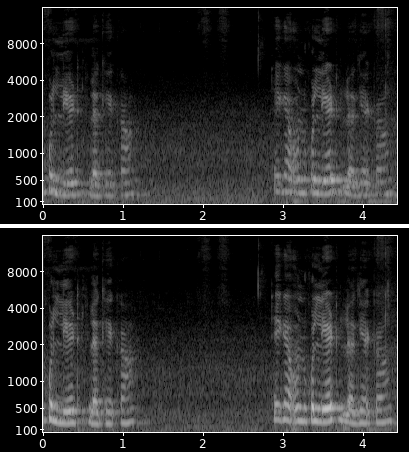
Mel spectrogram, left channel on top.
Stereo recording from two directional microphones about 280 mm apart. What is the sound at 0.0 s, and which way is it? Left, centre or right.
Speech, right.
